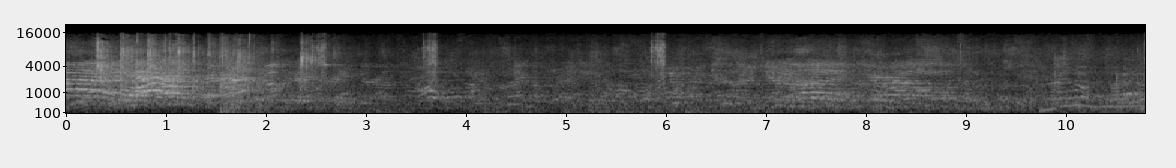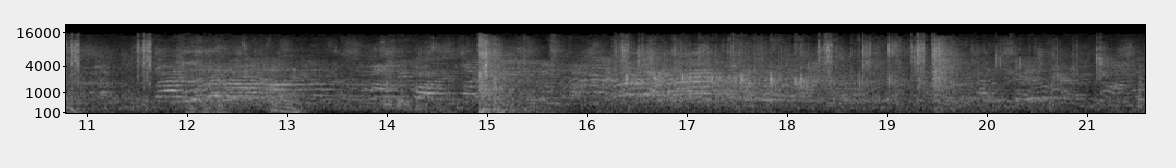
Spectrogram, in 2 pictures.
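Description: Young women chatter and cheer nearby in a large echoing hall.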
